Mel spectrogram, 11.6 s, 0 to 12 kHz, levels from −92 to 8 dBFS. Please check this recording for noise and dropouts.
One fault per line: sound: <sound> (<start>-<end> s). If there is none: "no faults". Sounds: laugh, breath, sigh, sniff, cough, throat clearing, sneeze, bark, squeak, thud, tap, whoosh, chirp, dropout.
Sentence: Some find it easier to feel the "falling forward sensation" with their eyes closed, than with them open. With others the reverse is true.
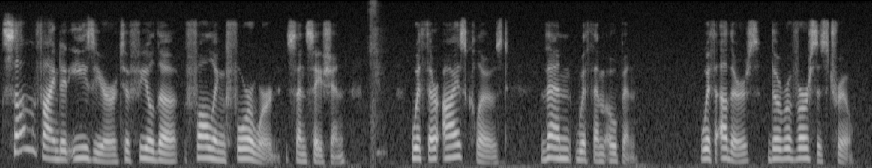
sound: sneeze (4.9-5.2 s)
